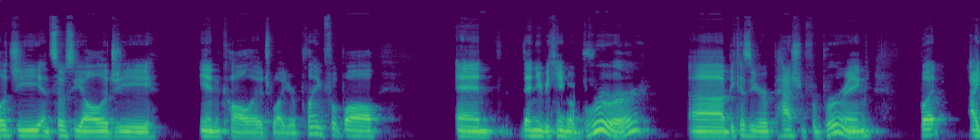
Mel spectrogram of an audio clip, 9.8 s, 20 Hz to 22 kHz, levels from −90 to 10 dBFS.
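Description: Weak DAB reception let bit errors, around 0.2 percent, slip into the MP2 data, putting short blips of noise in single sub-bands: DAB burbling at 2.66 to 2.71 s after "and sociology in" and 5.52 to 5.91 s after "and then you".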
